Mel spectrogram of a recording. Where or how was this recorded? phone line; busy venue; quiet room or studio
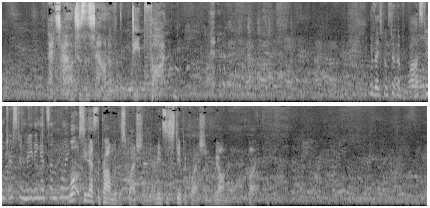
busy venue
